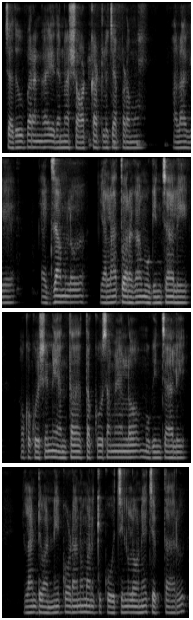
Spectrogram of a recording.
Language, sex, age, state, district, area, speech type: Telugu, male, 18-30, Andhra Pradesh, Konaseema, rural, spontaneous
